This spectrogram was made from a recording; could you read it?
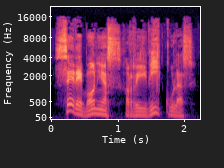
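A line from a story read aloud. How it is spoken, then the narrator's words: Growled. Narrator (Spanish): gruñó K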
